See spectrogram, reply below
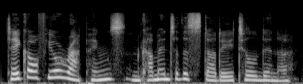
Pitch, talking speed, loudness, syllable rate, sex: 225 Hz, 220 wpm, -16 LUFS, 5.2 syllables/s, female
